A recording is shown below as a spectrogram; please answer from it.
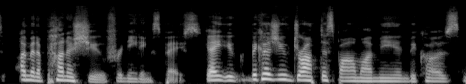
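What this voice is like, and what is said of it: Sarcastic mocking voice. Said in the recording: “I'm sorry, I'm doing this voice,... because I'm just being a little sarcastic.”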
